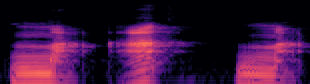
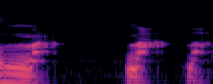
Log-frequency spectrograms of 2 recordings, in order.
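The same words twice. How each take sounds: First: Ma falling down and back up; third tone. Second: Ma pressed down on a low note; ma kept low, no rise back up; low third tone. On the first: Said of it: "it goes down ... comes back up". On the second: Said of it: "just about hitting that, like, low note". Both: Shown as a demonstration.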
